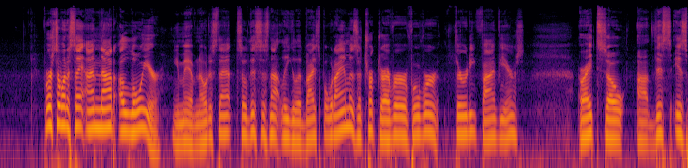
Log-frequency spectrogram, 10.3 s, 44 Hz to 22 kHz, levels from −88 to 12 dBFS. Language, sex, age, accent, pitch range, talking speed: English, male, 40-59, American, 110-150 Hz, 220 wpm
